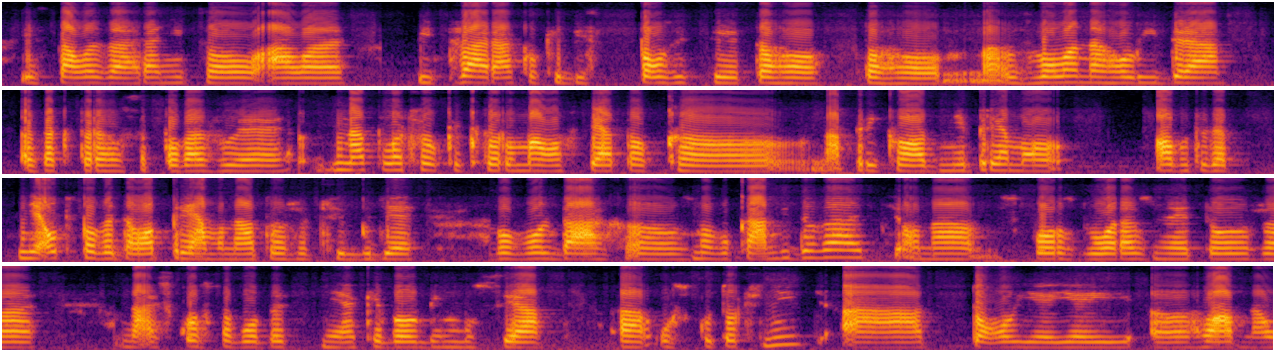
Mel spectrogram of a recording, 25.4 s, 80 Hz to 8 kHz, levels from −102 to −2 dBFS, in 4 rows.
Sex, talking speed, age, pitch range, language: female, 130 wpm, 30-49, 190-205 Hz, Slovak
